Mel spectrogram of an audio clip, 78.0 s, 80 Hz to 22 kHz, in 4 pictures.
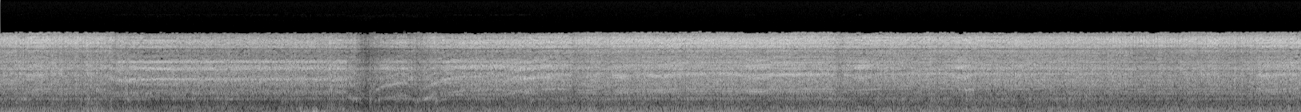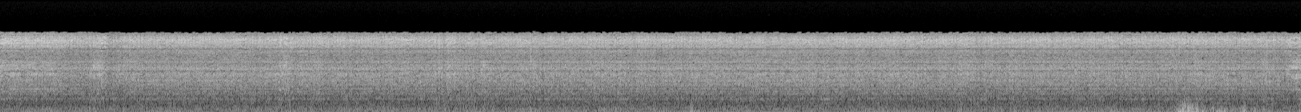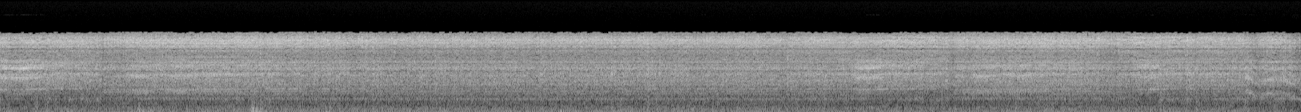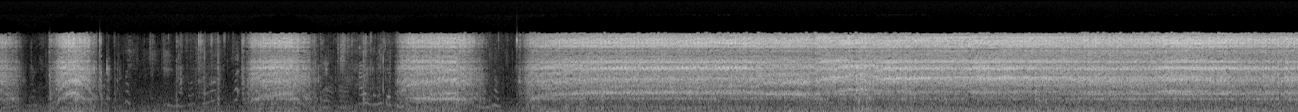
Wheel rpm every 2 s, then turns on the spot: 220, 170, 120, 160, 220, 230, 230, 230, 230, 230, 230, 230, 230, 230, 230, 230, 230, 230, 230, 220, 220, 230, 230, 230, 230, 230, 220, 230, 220, 70, 10, 50, 60, 90, 160, 170, 200, 200, 200.
60-64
